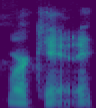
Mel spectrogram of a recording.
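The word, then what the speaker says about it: Markanich: he's like, oh yeah, no one knows how to say it right. It's like Marcanic. He's like, it's Marcanic.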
